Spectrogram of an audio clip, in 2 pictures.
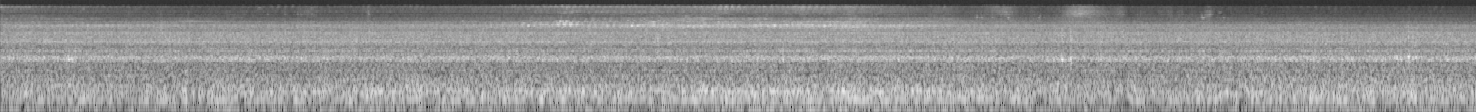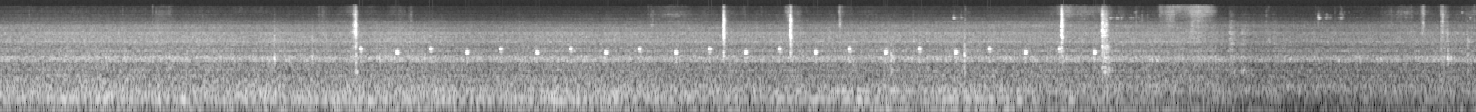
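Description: Steady engine and road hum heard inside a car's cabin as it drives slowly. For several seconds past the middle, an even tick-tock of about three ticks a second is heard, like a turn-signal relay, with a few sharp clicks among it. The hum eases off near the end as the car slows.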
